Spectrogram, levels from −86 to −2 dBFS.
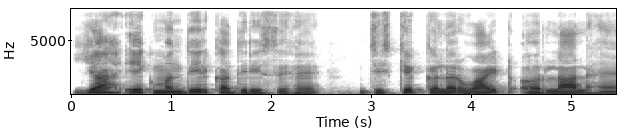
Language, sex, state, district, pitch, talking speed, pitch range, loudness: Hindi, male, Jharkhand, Palamu, 135 Hz, 130 wpm, 130-145 Hz, -17 LUFS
